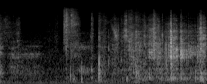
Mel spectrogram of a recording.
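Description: Sheets of 400-grit sandpaper rustling and sliding against each other as they are sorted and pulled from a drawer, starting about half a second in.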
